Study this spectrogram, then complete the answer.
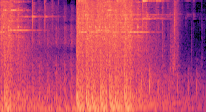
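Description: Automatic gunfire in the PUBG Mobile video game, a dense continuous fusillade of rapid rattling shots that fills the whole stretch, loud and close, with a brief dip near the end before firing resumes, no talking.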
